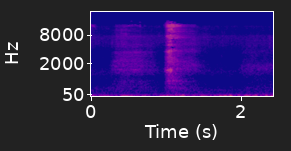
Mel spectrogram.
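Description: A person's heavy breathing out after a steep climb: two breathy exhales, the second and stronger about a second in, over a low rumble of wind on the microphone.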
